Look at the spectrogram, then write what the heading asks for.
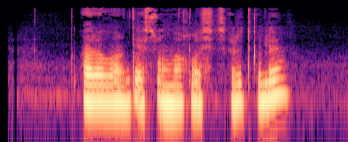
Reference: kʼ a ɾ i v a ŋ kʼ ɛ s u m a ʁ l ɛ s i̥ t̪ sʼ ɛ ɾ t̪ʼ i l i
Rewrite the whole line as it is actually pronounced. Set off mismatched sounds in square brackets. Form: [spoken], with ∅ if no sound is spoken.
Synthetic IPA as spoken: kʼ a ɾ [a] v a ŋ kʼ ɛ s u m a ʁ l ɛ s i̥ t̪ sʼ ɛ ɾ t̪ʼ i l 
